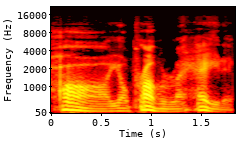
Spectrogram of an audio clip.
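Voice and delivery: voice dropped very low. Quoting a line another speaker just said: Nicolas Cage impression. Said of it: "Was that Nick Cage?".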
